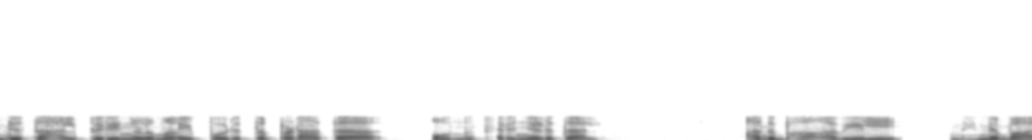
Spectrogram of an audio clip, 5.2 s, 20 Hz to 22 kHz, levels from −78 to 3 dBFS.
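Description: At 0.86 s, just before "പൊരുത്തപ്പെടാത്ത ഒന്ന് തിരഞ്ഞെടുത്താൽ", and again at 2.44 s, after "പൊരുത്തപ്പെടാത്ത ഒന്ന്", there is packet loss with pitch repetition. About 40 ms and then 60 ms went missing, which fits two and three 20 ms packets. The receiver filled each gap by looping the last pitch period and fading it out, so the first gap sounds like a brief held buzz rather than a silent hole or a click, while the longer second one fades into silence before the speech returns with a short cross-fade, heard through the narrow telephone band.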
